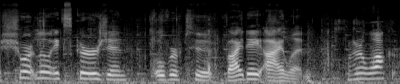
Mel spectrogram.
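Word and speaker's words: Viðey: to do a short little Excursion over to VA Island we're going to walk over to the ferry terminal and buy our fairy tickets it's actually pronounced vday according to a tour guy that we bumped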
